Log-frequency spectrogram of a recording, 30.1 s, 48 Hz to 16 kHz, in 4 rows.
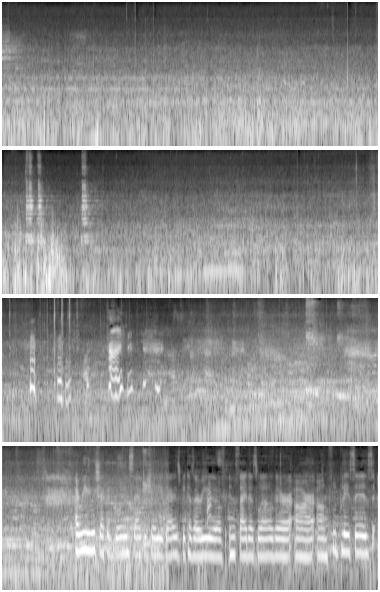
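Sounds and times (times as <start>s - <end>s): low rumble of vehicles: 0.0s - 30.0s
car horn honking: 8.0s - 9.6s, 21.0s - 22.0s, 25.2s - 25.9s.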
